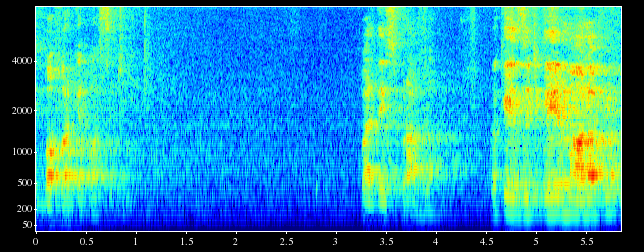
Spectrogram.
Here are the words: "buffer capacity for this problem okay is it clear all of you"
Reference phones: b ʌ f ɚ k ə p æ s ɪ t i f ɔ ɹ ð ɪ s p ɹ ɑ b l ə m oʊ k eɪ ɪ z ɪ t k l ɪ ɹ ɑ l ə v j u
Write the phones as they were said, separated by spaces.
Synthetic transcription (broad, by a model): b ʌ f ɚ k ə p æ s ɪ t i p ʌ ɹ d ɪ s p ɹ ɑ b l ə m oʊ k eɪ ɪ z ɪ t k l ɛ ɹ ɑ l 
